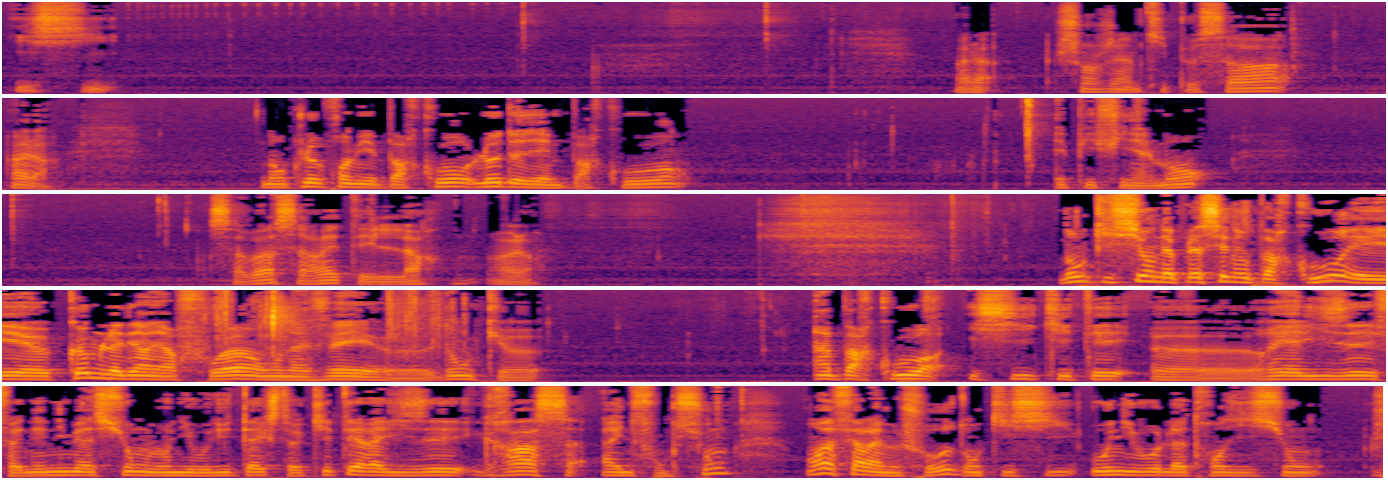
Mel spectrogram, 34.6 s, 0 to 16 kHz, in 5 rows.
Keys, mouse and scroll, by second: 2.7-4.0 drag, 6.6-7.3 scroll up 2, 9.5-12.7 drag, 13.9-18.1 drag, 21.3-21.7 scroll up 2, 31.3 click.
